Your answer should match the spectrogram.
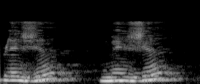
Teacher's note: voiced palato-alveolar fricative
